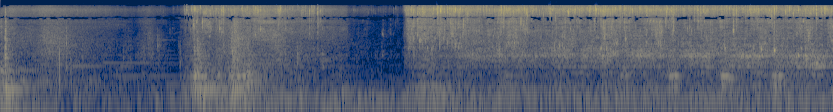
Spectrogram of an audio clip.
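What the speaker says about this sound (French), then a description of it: "Et puis maintenant, je vais commencer à rincer." Tap water runs steadily into a sink while plant-dyed fabric is rinsed, a continuous splashing flow that grows louder after a brief pause, with no voices.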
